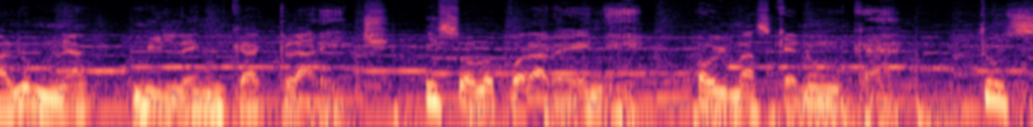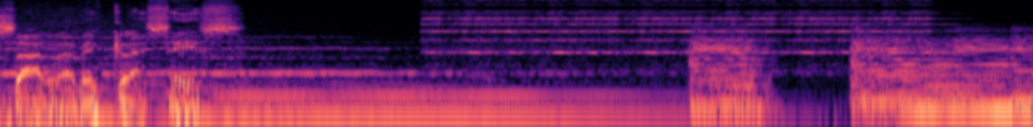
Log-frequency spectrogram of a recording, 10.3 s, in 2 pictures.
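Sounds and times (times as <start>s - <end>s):
speech: 0.0s - 6.5s
school bell ringing: 7.3s - 10.2s.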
